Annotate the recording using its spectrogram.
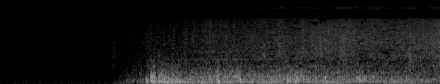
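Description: Thunderstorm sound effect: after about a second of near silence, noise swells and a crackling rumble of thunder with a rain-like hiss comes in suddenly about a second and a half in, then runs on steadily.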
